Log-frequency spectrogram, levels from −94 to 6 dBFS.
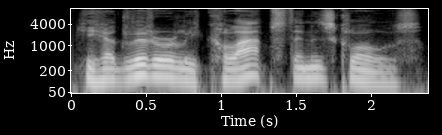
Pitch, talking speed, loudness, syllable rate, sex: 115 Hz, 175 wpm, -17 LUFS, 5.8 syllables/s, male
